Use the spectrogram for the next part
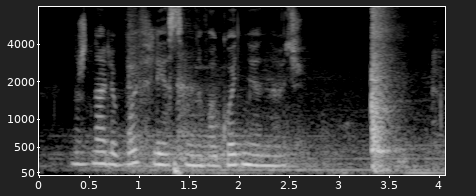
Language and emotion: Russian, neutral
